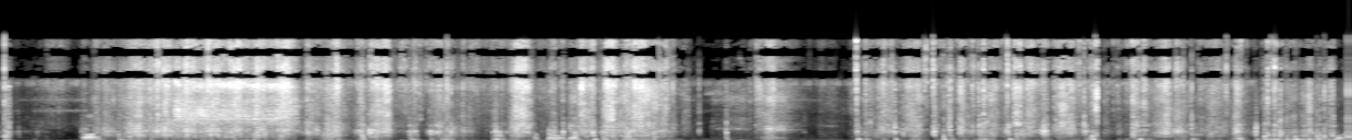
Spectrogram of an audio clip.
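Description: A hand stirs grainy bait in a bucket with a rough, scraping rustle.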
